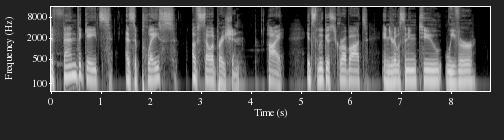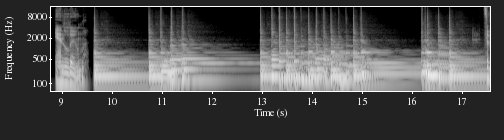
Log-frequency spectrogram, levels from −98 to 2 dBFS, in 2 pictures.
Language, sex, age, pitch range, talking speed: English, male, 20-39, 105-145 Hz, 70 wpm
